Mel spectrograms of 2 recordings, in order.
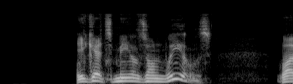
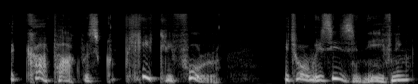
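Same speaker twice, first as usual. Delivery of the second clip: put-on higher, refined elderly upper-class voice; posh old lady; 6 semitones higher than usual. Old lady tells Rose about her husband, posh elderly voice. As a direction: speak like a frail, well-bred widow of seventy.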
